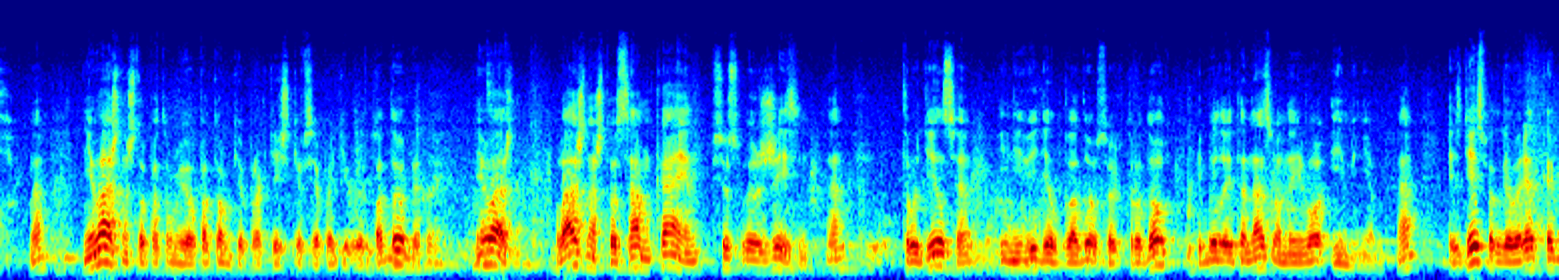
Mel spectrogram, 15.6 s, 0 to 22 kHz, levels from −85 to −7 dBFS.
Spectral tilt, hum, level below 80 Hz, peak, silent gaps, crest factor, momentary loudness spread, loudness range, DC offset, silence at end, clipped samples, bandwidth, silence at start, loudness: -6.5 dB/octave; none; -68 dBFS; -2 dBFS; none; 16 dB; 13 LU; 3 LU; under 0.1%; 0 s; under 0.1%; 12 kHz; 0 s; -17 LUFS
